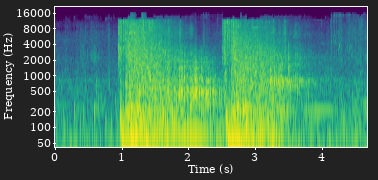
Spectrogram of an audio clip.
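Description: Gunshots blast loudly in quick bursts.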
